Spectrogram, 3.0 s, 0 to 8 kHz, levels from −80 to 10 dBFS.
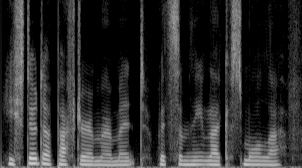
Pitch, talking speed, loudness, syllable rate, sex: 185 Hz, 260 wpm, -18 LUFS, 5.4 syllables/s, female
